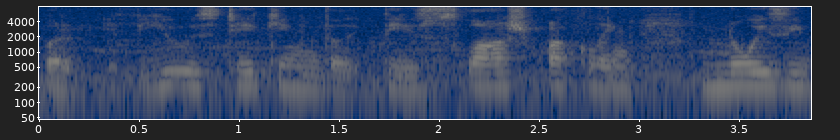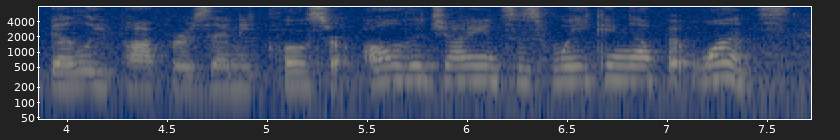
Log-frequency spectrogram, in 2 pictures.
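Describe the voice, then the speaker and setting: A woman's voice: mid-range voice, normal speed, natural voice. Storybook giant played by a female reader: friendly, emphatic, quaint muddled grammar, noisy amateur sound. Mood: cautioning. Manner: emphatic, quirky, ungrammatical phrasing.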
